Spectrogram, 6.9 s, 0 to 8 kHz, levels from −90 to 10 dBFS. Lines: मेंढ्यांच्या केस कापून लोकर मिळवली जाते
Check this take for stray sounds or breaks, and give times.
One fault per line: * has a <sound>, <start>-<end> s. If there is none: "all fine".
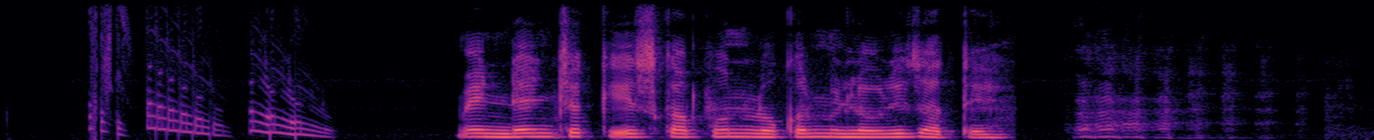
* has a chirp, 0.5-1.7 s
* has a laugh, 5.3-6.6 s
